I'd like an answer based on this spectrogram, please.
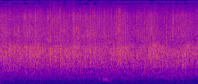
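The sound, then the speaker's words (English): Congregation applause during a church service: steady, dense clapping at an even level, continuous across the whole stretch. “come on, give God a clap and thank him.”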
